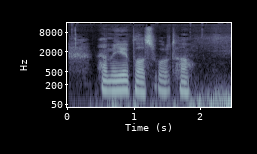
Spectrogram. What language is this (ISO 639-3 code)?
fas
